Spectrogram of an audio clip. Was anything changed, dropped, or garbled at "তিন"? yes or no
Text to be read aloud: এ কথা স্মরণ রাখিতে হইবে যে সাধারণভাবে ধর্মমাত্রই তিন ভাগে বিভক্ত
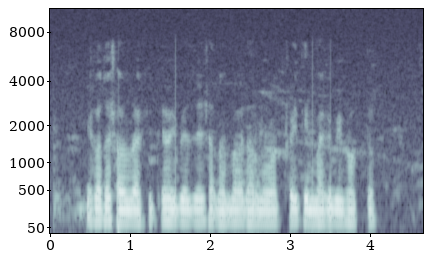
no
